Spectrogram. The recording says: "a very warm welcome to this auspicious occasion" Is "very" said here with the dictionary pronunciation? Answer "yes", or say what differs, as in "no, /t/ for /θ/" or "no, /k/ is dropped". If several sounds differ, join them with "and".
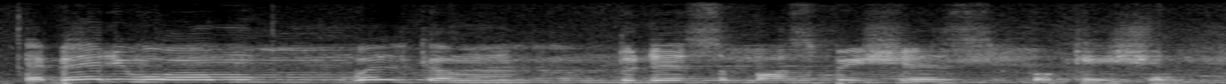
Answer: no, /b/ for /v/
